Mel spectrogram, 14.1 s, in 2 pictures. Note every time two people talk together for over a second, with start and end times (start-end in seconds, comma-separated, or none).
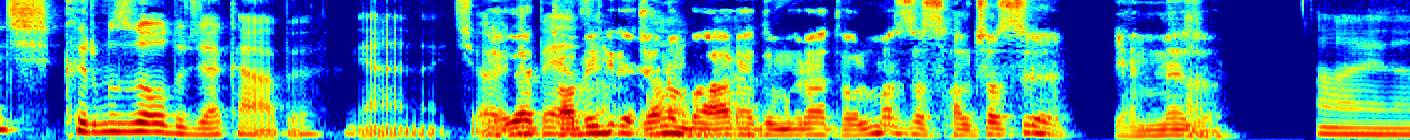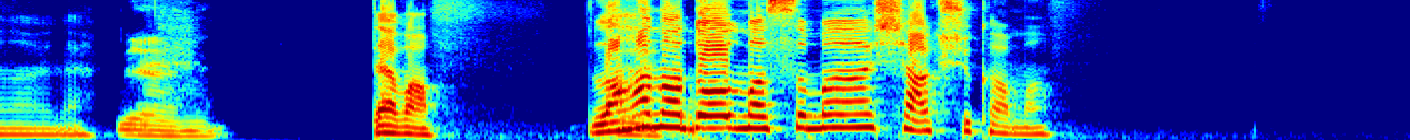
2.4-3.8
